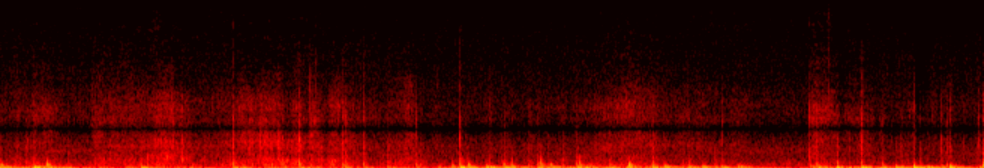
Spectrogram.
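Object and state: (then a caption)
Clear PVC bubble umbrella. Fingertips of both hands tap across the thin, hollow canopy of a large, clear PVC bubble umbrella, a transparent plastic dome wet with droplets, and near its tip. The result is a dense, soft patter of dull, low thuds with almost no ring, like rain drumming on plastic. The tapping eases briefly just after five seconds, then picks up louder again.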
